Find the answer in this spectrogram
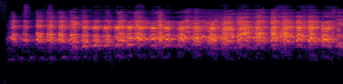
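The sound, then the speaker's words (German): A bird's loud, rapid cackling call runs continuously, a fast stream of harsh, repeated notes that sounds like mocking laughter, with no talking over it. “Und es ist tatsächlich ein Vogel, der wirklich klingt, als lacht er einen so richtig mhm. hämisch aus.”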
